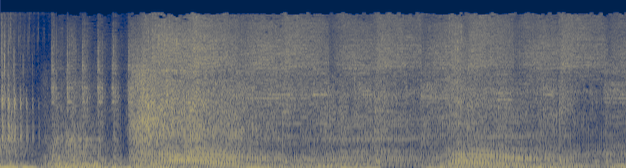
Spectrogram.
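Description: Trailer music opening on a loud hit, with a motorcycle engine revving up and falling back twice, about three seconds apart.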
